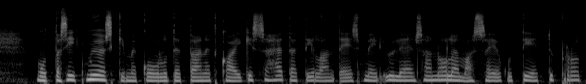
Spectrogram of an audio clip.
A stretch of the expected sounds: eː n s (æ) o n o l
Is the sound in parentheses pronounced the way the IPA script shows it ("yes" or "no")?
yes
